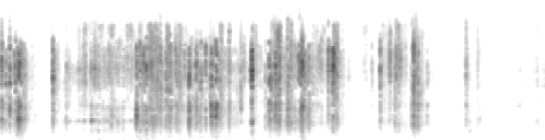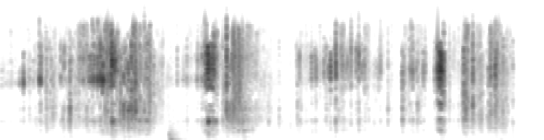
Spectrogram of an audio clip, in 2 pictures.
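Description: A solid bar of white soap held in the hand is scraped and cut across its surface with a metal utility blade, producing cubes and curled shavings. Bright, crisp scraping and crackling strokes come in bursts, with a quiet pause in the middle before louder, denser cuts resume.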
